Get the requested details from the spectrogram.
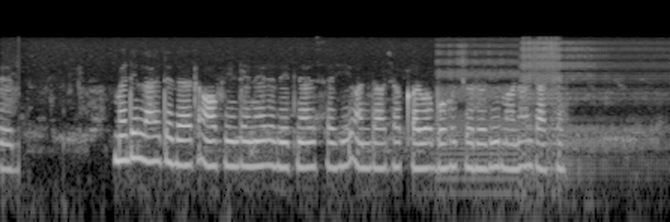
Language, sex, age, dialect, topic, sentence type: Magahi, female, 18-24, Northeastern/Surjapuri, banking, statement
